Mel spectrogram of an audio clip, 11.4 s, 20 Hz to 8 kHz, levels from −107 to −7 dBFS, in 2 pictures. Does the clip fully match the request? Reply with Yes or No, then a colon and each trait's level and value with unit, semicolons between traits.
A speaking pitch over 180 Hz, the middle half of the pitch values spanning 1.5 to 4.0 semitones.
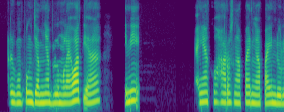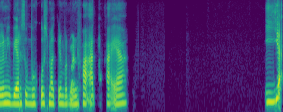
Yes: high, 190 Hz; narrow, 2.4 semitones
